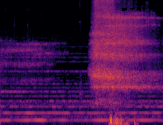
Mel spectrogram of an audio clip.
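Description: A deep breath in during a guided meditation, a soft rushing inhale that swells partway through over a low, sustained musical drone.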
